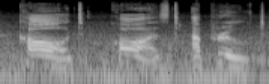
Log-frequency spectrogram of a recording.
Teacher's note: Você sente ele aqui na garganta. Quando você pronuncia, você não pronuncia ed. Não existe essa pronúncia de ed no inglês. Você pronuncia ele como se fosse só o D.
